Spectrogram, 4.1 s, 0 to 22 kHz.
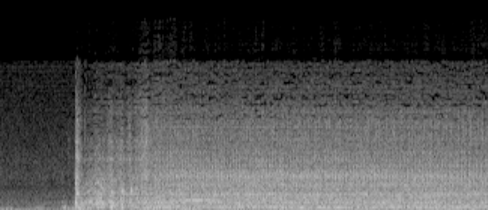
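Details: Audi Q5 3.0 TFSI supercharged engine, after K&N air filter upgrade and welded snapped catalytic converter: sharp crank catches in half a second, settles to steady even loud intake roar, no knocks or misses; normal healthy start and idle.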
